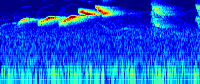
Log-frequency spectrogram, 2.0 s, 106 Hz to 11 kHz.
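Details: A double-collared seedeater, the coleiro, singing at the season's last ACPB tournament in 2018: a fast chain of rising whistled notes climbing to a bright high peak, followed by short noisy bursts.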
